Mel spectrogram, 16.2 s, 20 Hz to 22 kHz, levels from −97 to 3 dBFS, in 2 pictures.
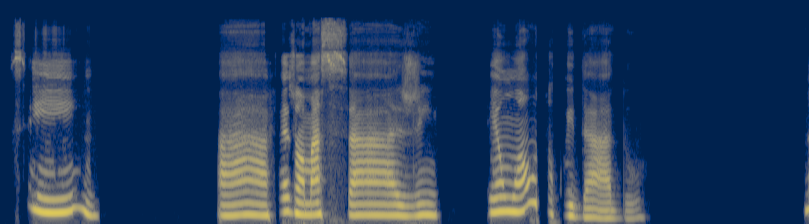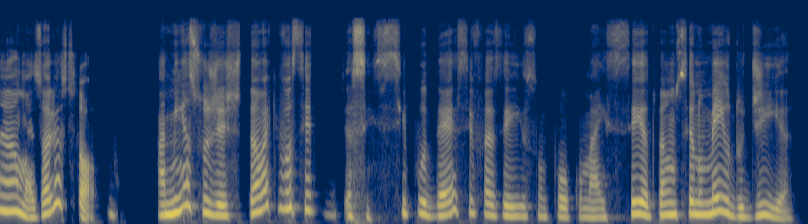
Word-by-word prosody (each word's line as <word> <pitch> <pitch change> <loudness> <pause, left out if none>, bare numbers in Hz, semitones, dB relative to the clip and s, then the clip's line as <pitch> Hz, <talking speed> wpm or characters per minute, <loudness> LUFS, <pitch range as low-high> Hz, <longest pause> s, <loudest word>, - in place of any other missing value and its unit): Sim. 245 - +3 1.2
Ah, 190 +1 +2
faz 245 -1 -1
uma 205 -2 +7
massagem, 190 -1 +1 0.5
é 240 +1 +4
um 255 0 +5
autocuidado. 155 - -4 1.6
Não, 260 -2 +3
mas, 150 -7 -2
olha 220 - +2 0.2
só, - - -1 0.6
a 190 - 0
minha 240 - +6
sugestão 220 - -1
é 315 - -1
que 310 - -15
você, 300 -2 -3 0.3
assim, 175 -2 -4
se 220 - -10
pudesse 210 +3 -3
fazer 190 -4 -4
isso 170 0 -6
um 165 - -10
pouco 160 -1 -8
mais 150 0 -8
cedo 185 +5 +1
pra 195 - 0
não 205 0 +3
ser 205 +1 +1
no 205 - +3
meio 235 +4 +3
do 165 -3 -4
dia 155 -5 -4
195 Hz, 125 wpm, -21 LUFS, 175-235 Hz, 1.6 s, uma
